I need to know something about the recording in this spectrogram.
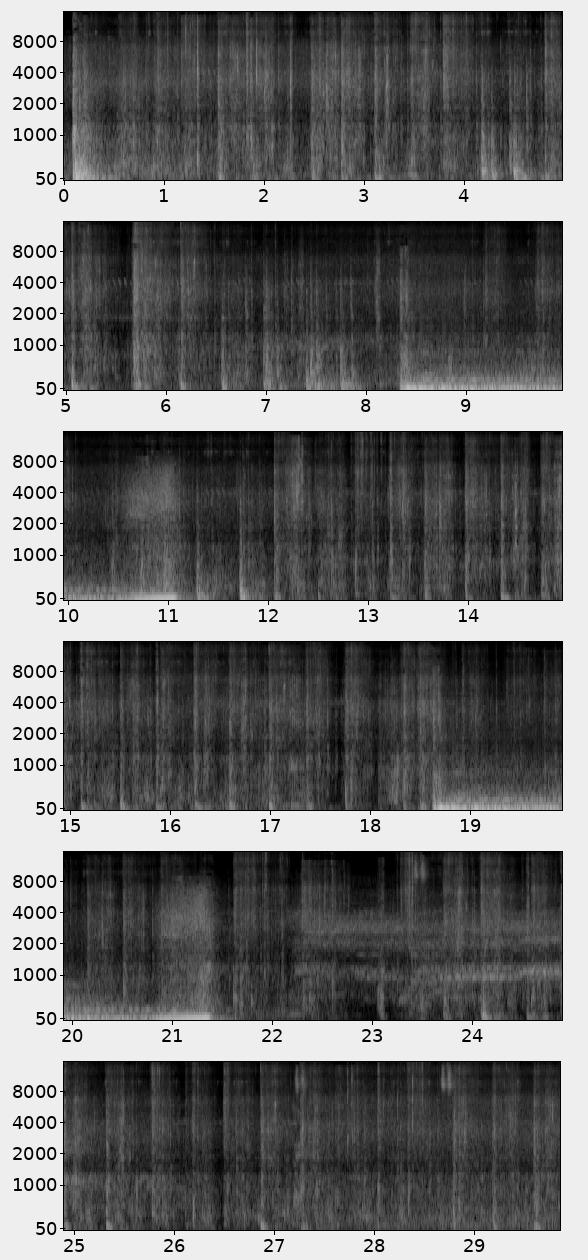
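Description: Footsteps crunch over gravel and dry grass.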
